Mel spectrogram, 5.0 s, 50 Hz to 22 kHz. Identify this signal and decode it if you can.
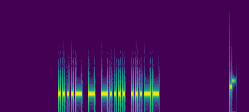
Morse code, heard as a keyed tone, about 28 wpm, 700 Hz. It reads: 4T63
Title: Common Cut Numbers - 4-Digit 28wpm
